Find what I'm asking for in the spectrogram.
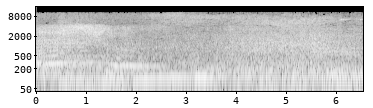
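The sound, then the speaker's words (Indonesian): Loud engine roar from an angkot minibus suddenly accelerating as it climbs onto a bridge over a railway line. The roar is dense and continuous through the whole stretch, with no talk. “angkot yang kunaiki ini tiba-tiba saja menancap gas.”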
